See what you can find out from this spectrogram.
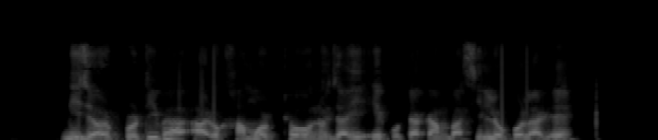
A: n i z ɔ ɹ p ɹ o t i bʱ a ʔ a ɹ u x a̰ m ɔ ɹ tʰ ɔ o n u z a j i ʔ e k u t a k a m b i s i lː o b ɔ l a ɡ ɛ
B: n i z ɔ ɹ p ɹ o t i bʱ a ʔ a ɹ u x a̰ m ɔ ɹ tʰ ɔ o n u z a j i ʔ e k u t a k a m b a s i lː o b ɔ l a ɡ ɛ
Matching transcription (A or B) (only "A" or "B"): B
